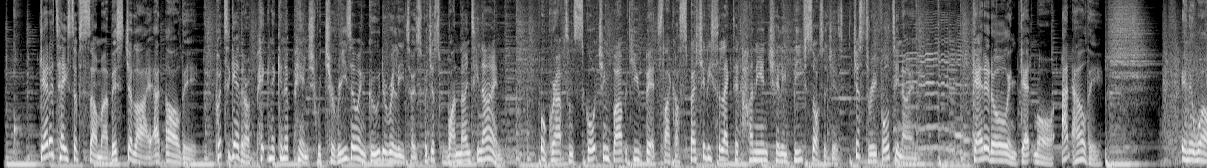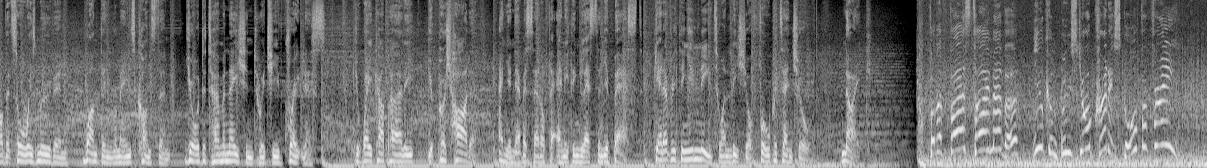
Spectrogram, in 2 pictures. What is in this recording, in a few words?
voiceover commercial showreel, German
